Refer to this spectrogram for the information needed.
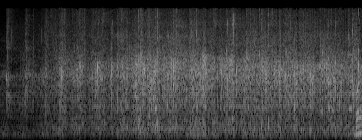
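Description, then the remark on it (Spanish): Steady audience applause, dense and continuous clapping from many hands building quickly and holding at a strong, even level for several seconds, called for on the International Day of Older Adults. “Un aplauso.”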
